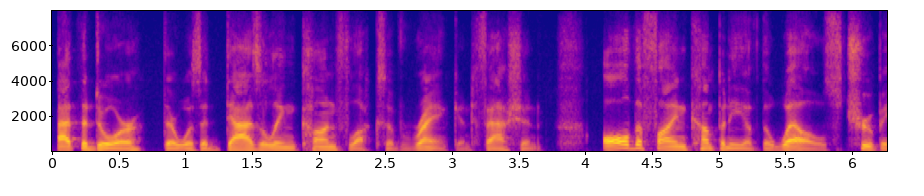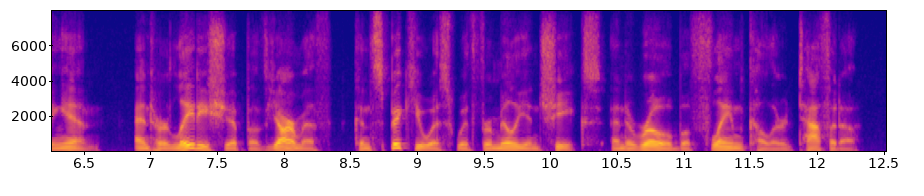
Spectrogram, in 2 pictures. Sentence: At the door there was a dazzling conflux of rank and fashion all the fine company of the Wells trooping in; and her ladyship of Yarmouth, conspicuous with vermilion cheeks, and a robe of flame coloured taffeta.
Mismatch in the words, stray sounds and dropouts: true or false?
false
